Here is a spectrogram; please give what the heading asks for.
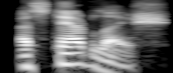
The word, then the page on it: establish: American English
